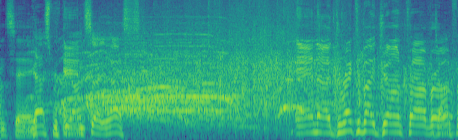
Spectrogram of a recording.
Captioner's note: cheers and applause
